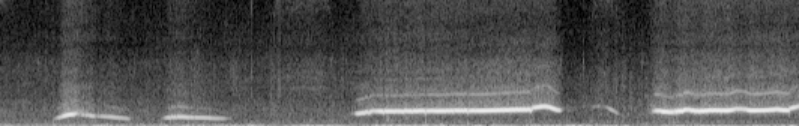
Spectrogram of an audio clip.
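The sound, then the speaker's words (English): Human whistling imitating a songbird call: two short downward-sliding chirps, then longer warbling tones held at a steady high pitch, fairly loud over the low rumble of a truck. “Being able to communicate with the songbird that sings.”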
